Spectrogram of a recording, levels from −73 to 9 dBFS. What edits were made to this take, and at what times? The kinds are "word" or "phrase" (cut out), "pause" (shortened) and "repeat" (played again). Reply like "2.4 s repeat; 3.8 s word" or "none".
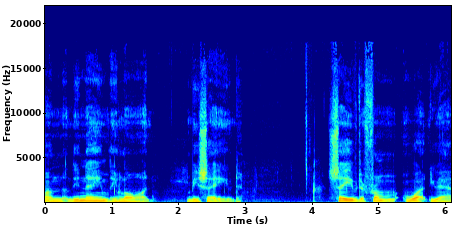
0.9 s word; 2.1 s word; 4.2 s pause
